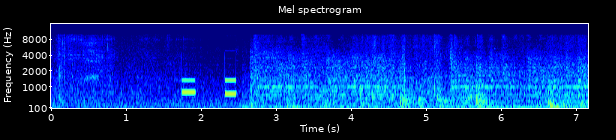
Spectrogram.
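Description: A telephone number being dialed: two short, clear dual-tone beeps over a steady hiss, followed by a louder, continuous noisy texture.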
